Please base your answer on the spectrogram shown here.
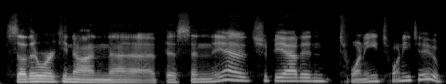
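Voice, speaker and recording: A man's voice: medium pitch, moderate pace, a bit bright, smooth, no echo, studio quality. A man hosting a podcast, reading out news items in casual chat. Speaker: podcast host.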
